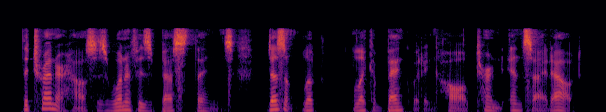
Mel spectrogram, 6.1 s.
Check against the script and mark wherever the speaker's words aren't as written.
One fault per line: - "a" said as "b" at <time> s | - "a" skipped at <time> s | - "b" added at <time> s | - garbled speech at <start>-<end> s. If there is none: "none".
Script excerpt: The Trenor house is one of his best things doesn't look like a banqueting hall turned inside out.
none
